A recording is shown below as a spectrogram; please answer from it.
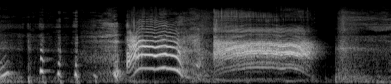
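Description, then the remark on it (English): People vocally imitate a fox's scream: a couple of quick laughing bursts, then two loud, sustained, wavering shrieks, the first with a quavering pitch, the second a long harsh wail, strained. “You guys are not even exaggerating. Like, that's about what a fox screams like.”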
